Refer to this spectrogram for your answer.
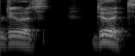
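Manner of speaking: normal talking voice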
